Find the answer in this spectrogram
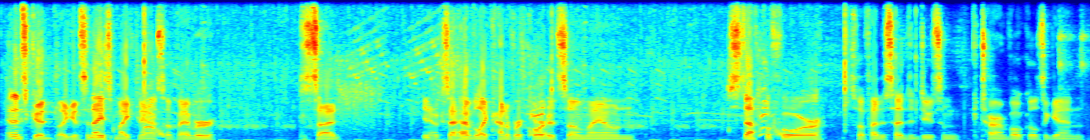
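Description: A man with a very low, mumbling voice, casually thinking aloud while he streams a game from his room. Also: fairly quick, noisy background. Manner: thinking aloud, relaxed and rambling. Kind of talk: casual gameplay commentary. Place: home room at a desk. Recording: game music playing clearly beneath. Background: game music.

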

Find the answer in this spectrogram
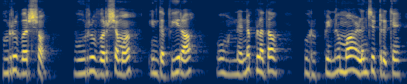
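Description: A woman voicing Veera, a furious, menacing young landlord man who shouts threats, with a mellow voice. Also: mid-range voice, level tone, a little slow, natural voice.

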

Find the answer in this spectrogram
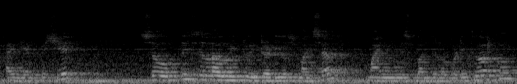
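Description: A man's voice: a little high, expressive, brisk. A middle-aged man with a Sri Lankan accent giving an emphatic sales demonstration, repeating his phrases as he presents. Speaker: product presenter and distributor. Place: indoor presentation room. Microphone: distant camera microphone. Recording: very echoey room, distant mic, faint noise.

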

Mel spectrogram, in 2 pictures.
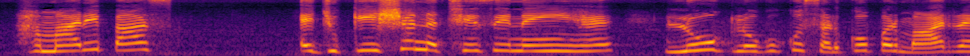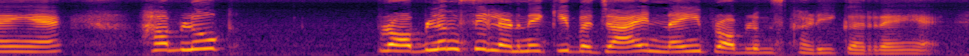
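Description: A young woman with a high voice delivers a heated political commentary straight to a phone held at arm's length. She fires off rhetorical questions, outdoors among trees at night. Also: fairly bright tone. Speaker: social activist.

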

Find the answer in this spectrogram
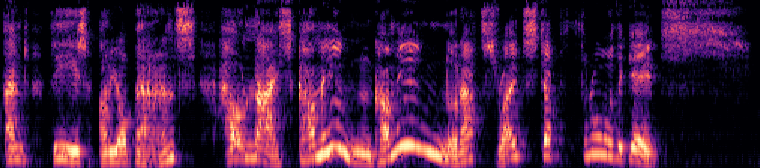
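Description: An eccentric, clever old gentleman from a children's storybook, bubbles over with delight. The voice is high, fluty and bright, leaping about in pitch. He gushes and repeats himself as he welcomes his guests. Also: huge pitch swings, slow, husky, exaggerated voice. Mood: gushing delight. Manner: gushing, exclamatory, repeating himself. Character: excitable, clever old male factory owner, effusively welcoming.

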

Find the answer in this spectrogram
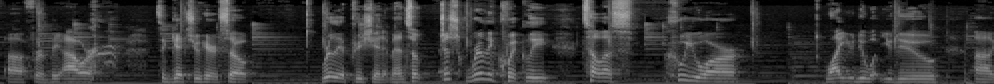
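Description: Energetic man hosting an office interview. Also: mid-range voice. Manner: energetic, talkative, many fillers and restarts. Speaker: host. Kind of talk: enthusiastic interview intro. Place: glass-walled office, indoors. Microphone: lapel mic.

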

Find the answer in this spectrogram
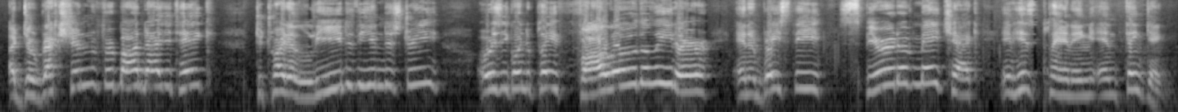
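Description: A man in his thirties hosting a dramatic reading of old online posts with spoken asides, theatrical and emphatic, recorded in a small room at home. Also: very high-pitched. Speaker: host.

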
